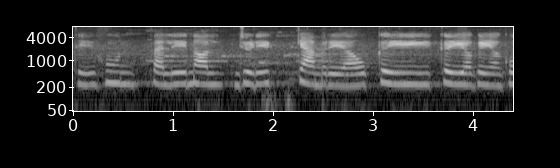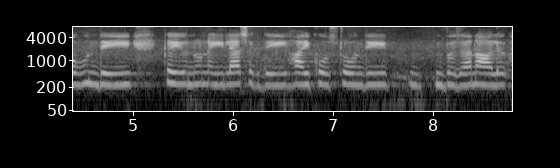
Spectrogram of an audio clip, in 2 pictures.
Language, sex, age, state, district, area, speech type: Punjabi, female, 18-30, Punjab, Gurdaspur, rural, spontaneous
